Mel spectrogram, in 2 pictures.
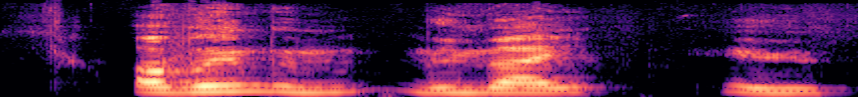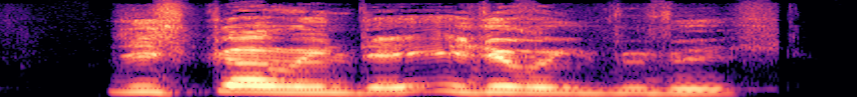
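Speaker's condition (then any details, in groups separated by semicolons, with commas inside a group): Cerebral palsy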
